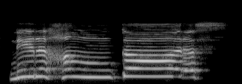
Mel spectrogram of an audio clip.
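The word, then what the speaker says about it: निरहंकारः: स आपका हलंत आएगा, आधा स, जो विसर्ग है उसका उच्चारण हलंत स से कर रहे हैं, क्यों, क्योंकि आगे जो शब्द शुरू हो रहा है वो हो रहा है स से स्टार्ट, तो स से शुरू होने की वजह से ये विसर्ग का उच्चारण जो है स होगा, ठीक है।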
